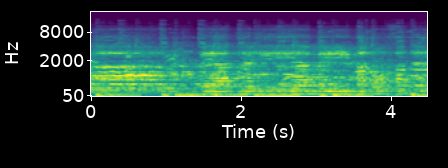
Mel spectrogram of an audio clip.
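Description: Music for a group dance: several voices singing together in chorus over a steady bass accompaniment.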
